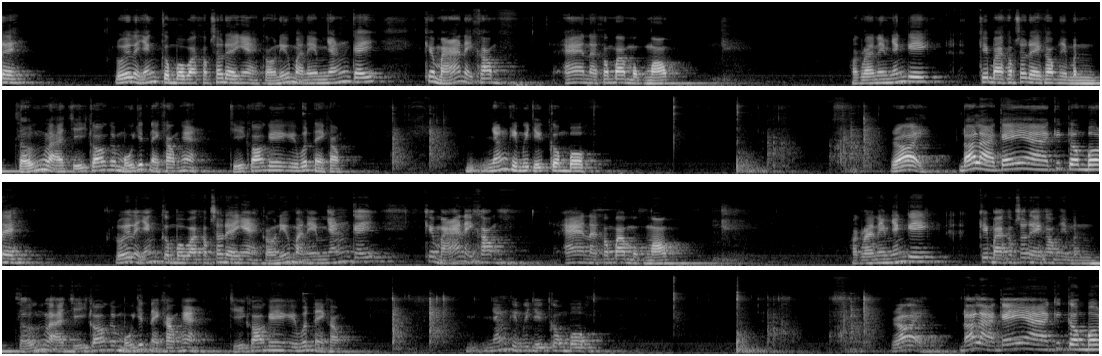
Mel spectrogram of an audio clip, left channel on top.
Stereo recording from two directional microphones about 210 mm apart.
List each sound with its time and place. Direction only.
1.1 s speech: 20° left (ahead or behind)
5.5 s speech: 20° left (ahead or behind)
8.5 s speech: 20° left (ahead or behind)
15.8 s speech: 45° left (ahead or behind)
19.9 s speech: 45° left (ahead or behind); by 21.5 s 20° left (ahead or behind)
